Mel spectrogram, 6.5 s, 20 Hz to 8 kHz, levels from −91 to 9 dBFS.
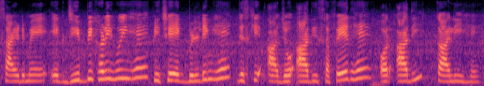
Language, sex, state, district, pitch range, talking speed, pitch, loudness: Hindi, female, Bihar, Sitamarhi, 200-275 Hz, 195 wpm, 220 Hz, -16 LUFS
